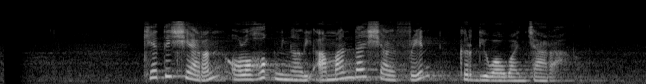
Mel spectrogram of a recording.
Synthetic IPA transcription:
kʰɛt̪iʃɛɾənɔlɔɦɔk̚niŋaliʔamandaʃalfɾinkɨrdiwawaɲt͡ʃaɾa

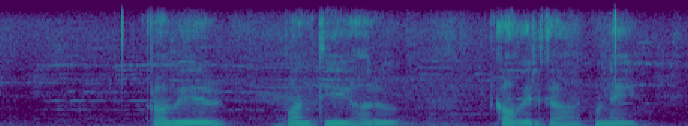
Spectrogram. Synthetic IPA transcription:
kʌβir | pʌnt̪ʰiɦʌɾu | kʌβiɾkakunʌj

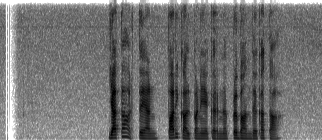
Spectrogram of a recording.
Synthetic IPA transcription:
jɐt̪aːɐɾt̪ɐjanpɐɾikalpɐnɐjɐkɐɾnɐpɾɐbaːnd̪ɐkɐt̪aː

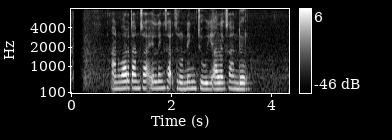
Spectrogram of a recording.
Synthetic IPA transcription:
ʔanwart̪ansaʔelɪŋsa̰ʔd̥ʒ̥ɾo̤nɪŋd̥ʒ̥o̤wialɛksand̪ər

